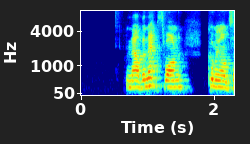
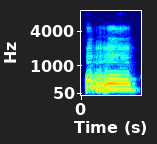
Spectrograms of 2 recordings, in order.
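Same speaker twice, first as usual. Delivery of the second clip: tongue-circling hum; 6 dB quieter than usual. Shown as a demonstration. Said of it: "So just trying a".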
